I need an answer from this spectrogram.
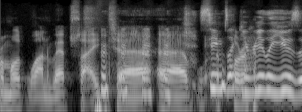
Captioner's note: laughing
